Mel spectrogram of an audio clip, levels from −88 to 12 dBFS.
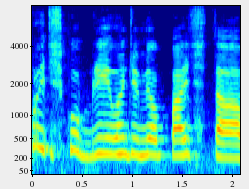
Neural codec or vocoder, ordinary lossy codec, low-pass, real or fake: codec, 16 kHz, 8 kbps, FreqCodec, larger model; none; none; fake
